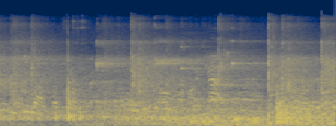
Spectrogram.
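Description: Badminton rackets hitting a shuttlecock during rallies in a gym hall: several sharp hits, roughly a second apart, with shoes squeaking on the court floor.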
